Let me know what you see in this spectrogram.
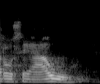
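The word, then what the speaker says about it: Rousseau: kaya orang Jawa ya tulisannya rosea Uye bacanya Rosewood mereka beda kontrak sosial itu adalah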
